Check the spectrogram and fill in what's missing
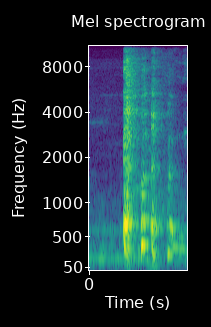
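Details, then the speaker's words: Adult coughing while teaching, cough blamed on barley tea: quick run of about four dry, harsh coughs over faint room hum. "자 지금 기침 해서 안 되겠다"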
